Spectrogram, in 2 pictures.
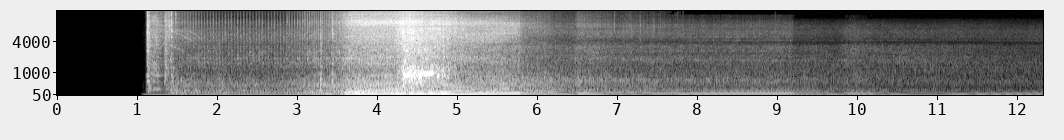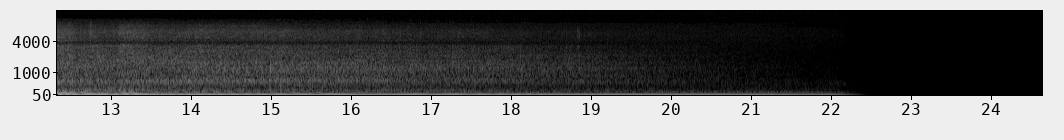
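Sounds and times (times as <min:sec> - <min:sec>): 
car switching on outdoors: 0:01.1 - 0:05.7
car departing fast with squeal: 0:03.4 - 0:07.3.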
